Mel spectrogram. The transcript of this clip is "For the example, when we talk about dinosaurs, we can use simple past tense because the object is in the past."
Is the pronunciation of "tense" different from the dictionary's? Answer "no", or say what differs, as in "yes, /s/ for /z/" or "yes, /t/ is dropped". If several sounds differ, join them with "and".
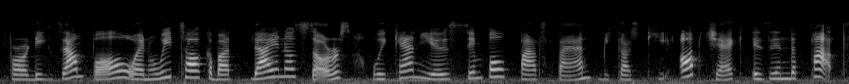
yes, /s/ is dropped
